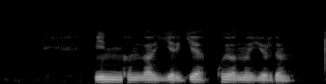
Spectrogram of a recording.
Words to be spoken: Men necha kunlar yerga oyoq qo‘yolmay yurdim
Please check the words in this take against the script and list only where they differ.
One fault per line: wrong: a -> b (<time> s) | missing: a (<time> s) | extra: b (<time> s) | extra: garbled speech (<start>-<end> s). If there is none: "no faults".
missing: necha (1.1 s)
missing: oyoq (2.0 s)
